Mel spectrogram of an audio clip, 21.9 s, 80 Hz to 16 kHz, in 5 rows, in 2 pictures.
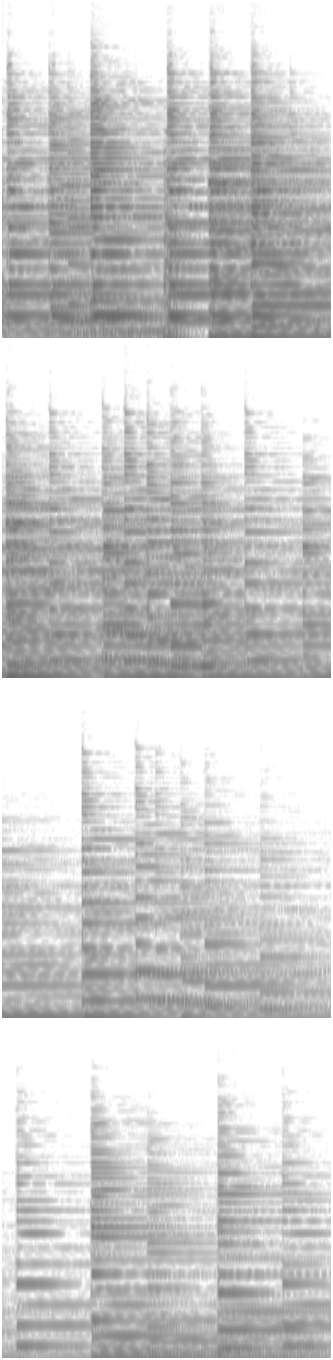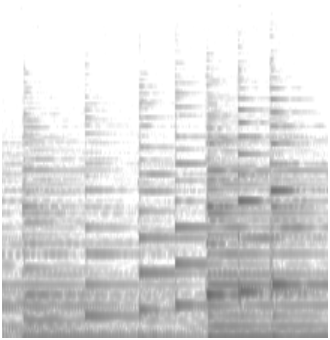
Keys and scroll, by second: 0.6 ctrl+z, 11.6 ctrl+d, 16.1 ctrl+d, 21.2 ctrl+d.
